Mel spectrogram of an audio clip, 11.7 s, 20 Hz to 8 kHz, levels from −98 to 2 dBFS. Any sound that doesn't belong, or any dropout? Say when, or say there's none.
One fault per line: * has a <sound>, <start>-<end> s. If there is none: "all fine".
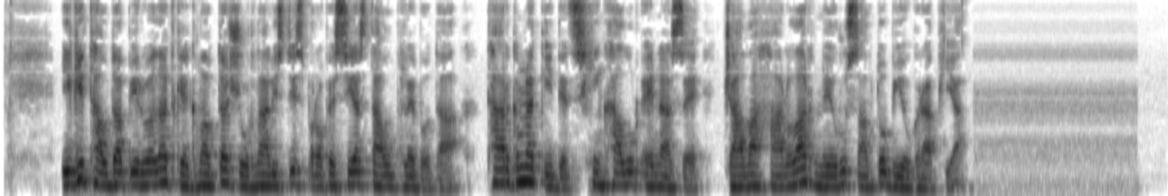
all fine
